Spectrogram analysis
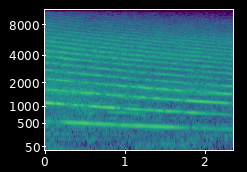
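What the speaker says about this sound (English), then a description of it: "As the siren sounds to announce half-time out here" A siren sounds half-time at a local Australian rules football match between East Ringwood and North Ringwood, a single loud, steady, sustained tone that holds unbroken throughout.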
